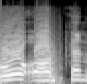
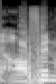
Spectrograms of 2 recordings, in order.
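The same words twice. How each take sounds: First: "ऑफ्टन" with a T after the F; often with T sounded. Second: "ऑफन" with no T after the F; often with silent T. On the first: Teacher slipping into the spelt reading, T sounded in "ऑफ्टन". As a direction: pronounce the T in "ऑफ्टन". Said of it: "ऑफ्टन बोल रहा हूँ मैं". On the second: Teacher correcting the reading for students, T silent in "ऑफन". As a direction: leave the T out of "ऑफन". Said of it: "टी silent है". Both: Shown as a demonstration.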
